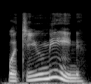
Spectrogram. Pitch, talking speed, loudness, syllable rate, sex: 210 Hz, 260 wpm, -15 LUFS, 5.4 syllables/s, female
